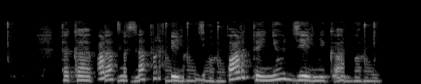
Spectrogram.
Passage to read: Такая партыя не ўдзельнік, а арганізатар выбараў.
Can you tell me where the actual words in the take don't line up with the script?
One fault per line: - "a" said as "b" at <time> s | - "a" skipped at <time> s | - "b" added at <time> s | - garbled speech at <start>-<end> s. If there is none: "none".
- garbled speech at 1.0-2.3 s
- "арганізатар" skipped at 3.5 s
